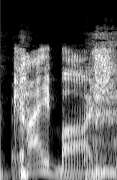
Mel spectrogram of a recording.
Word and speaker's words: kibosh: The kibosh or kibosh, as some people would like to pronounce it.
